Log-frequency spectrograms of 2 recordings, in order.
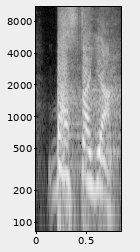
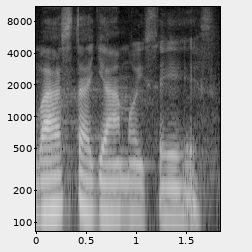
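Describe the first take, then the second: First: Loud, stern "Basta ya" as an angry God; angry command. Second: Quiet, gentle "Basta ya, Moisés"; soft, not angry. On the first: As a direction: slam down "Basta ya" with full force. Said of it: "cuando Dios se enoja". ("Basta ya" con enojo, fuerte) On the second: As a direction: say "Basta ya" softly, with no anger. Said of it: "Dios no le dijo". ("Basta ya" dicho suave, sin enojo) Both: Shown as a demonstration.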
